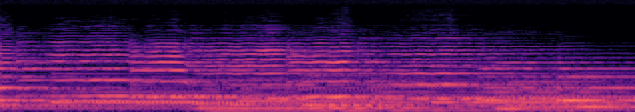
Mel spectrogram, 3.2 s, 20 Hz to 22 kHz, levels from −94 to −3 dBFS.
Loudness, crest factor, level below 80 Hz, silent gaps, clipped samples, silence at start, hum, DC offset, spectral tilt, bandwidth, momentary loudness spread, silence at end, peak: -35 LUFS; 16 dB; -60 dBFS; none; under 0.1%; 0 s; none; under 0.1%; -6 dB/octave; over 20 kHz; 4 LU; 0 s; -20 dBFS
